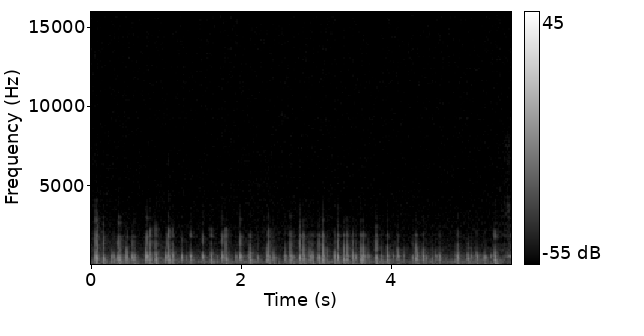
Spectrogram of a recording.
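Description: Long nails tap and scratch the rubbery surface of a hollow, soft silicone cat night lamp that is tilted and held in the hands. A quick, steady run of soft, muffled taps with a hollow, dull tone carries faint scratchy texture in between. Each tap dies away almost at once, with little deep bass and no bright highs.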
